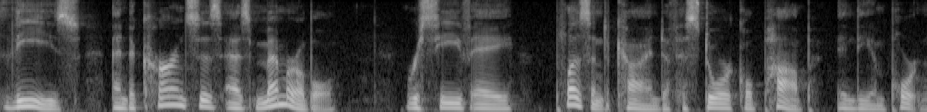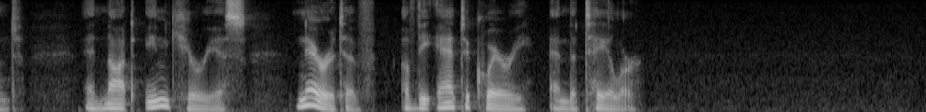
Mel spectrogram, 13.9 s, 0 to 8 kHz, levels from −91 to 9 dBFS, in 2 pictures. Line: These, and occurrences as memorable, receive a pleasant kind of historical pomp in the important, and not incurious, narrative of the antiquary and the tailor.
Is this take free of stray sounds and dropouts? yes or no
yes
